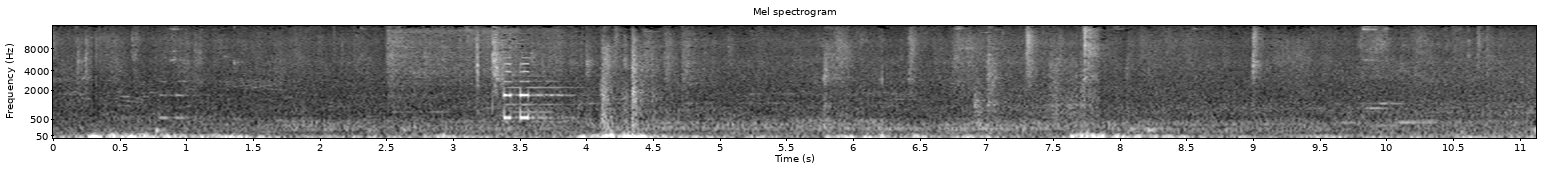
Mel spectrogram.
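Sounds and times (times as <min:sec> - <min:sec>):
metro sliding doors closing with heavy thuds: 0:00.0 - 0:11.1
metro train ride rumble in Rennes: 0:00.0 - 0:11.1
brief electronic chime: 0:03.4 - 0:04.0.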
